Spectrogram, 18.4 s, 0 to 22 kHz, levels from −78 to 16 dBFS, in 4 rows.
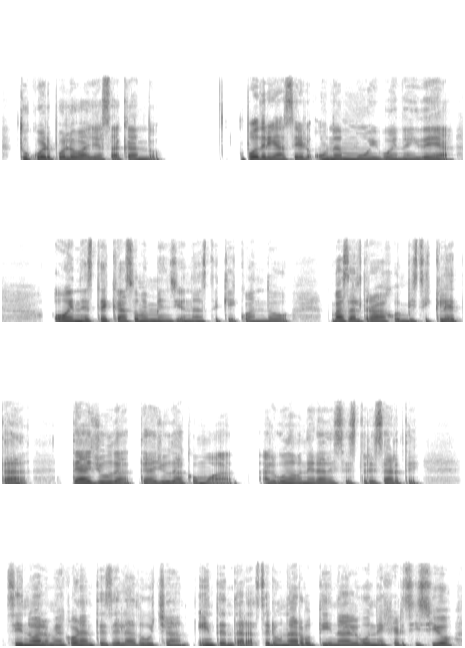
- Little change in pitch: No, average, 3.7 semitones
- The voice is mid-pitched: Yes, medium, 170 Hz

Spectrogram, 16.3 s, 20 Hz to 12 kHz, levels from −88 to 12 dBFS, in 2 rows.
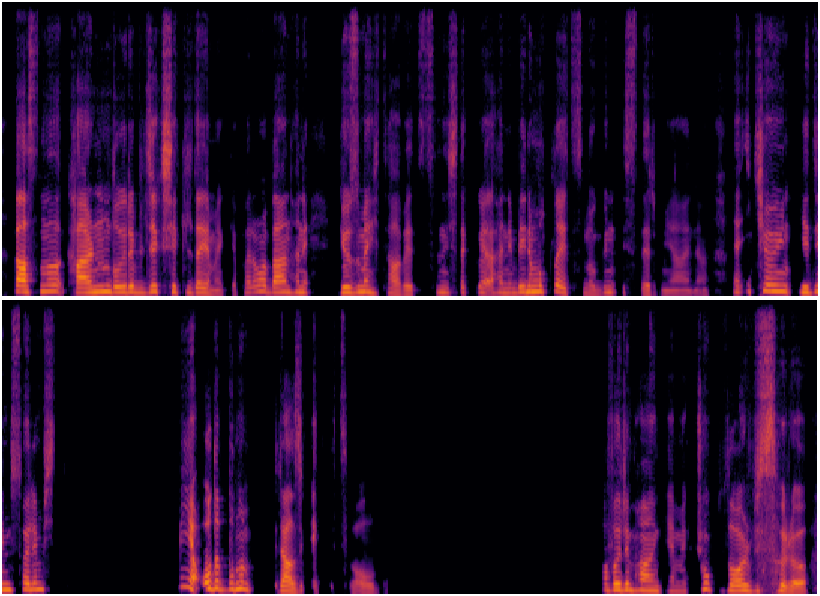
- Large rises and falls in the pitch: No, average, 3.8 semitones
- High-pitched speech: Yes, high, 215 Hz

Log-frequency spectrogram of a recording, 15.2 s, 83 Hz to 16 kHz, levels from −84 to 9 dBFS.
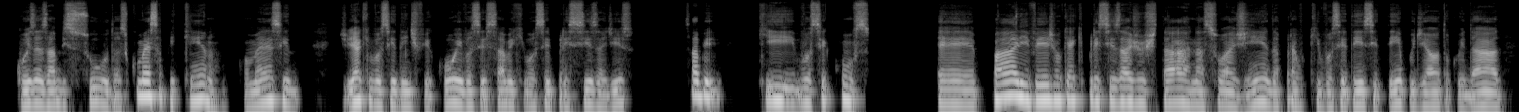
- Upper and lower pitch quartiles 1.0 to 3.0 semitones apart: No, average, 3.7 semitones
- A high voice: No, low, 115 Hz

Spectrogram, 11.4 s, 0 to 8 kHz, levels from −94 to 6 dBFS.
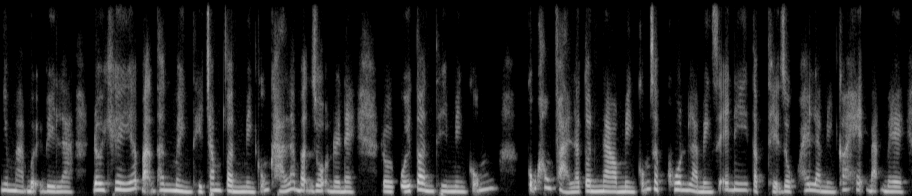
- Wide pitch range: No, average, 4.7 semitones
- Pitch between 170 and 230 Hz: Yes, high, 215 Hz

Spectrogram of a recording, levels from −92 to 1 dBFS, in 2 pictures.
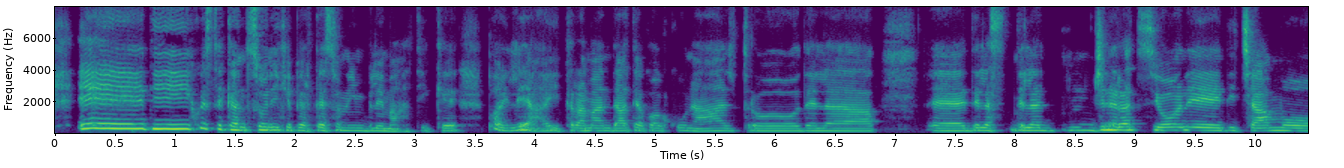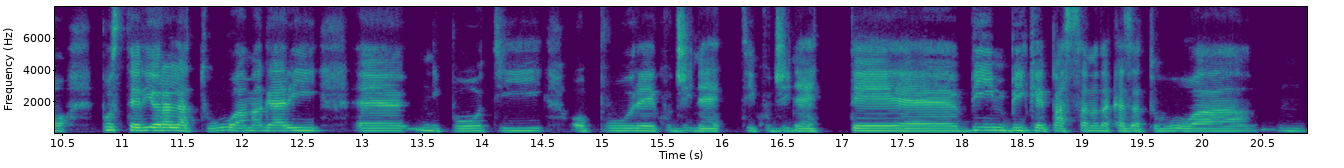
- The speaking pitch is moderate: Yes, medium, 160 Hz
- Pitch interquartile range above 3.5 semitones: No, average, 2.7 semitones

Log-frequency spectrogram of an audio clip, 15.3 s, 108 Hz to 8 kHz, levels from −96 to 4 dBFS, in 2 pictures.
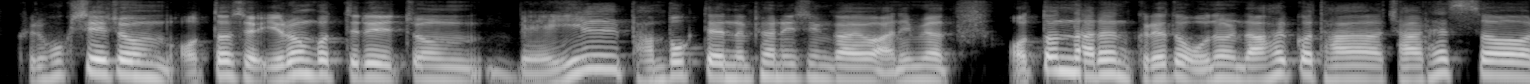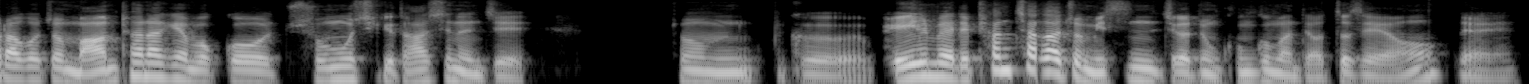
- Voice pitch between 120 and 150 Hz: Yes, low, 135 Hz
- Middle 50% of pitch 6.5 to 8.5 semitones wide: Yes, wide, 6.8 semitones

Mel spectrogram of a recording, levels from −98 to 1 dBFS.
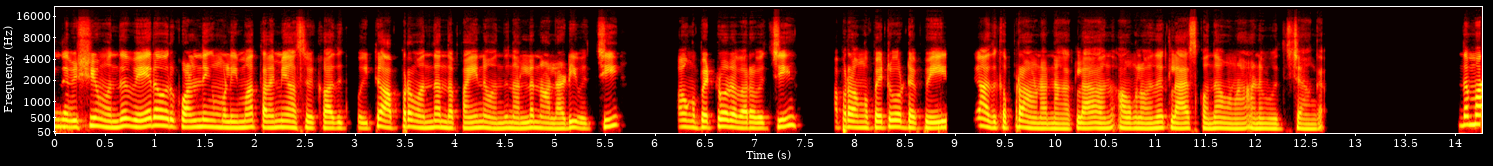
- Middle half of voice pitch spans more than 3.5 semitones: No, average, 3.2 semitones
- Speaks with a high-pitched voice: No, medium, 180 Hz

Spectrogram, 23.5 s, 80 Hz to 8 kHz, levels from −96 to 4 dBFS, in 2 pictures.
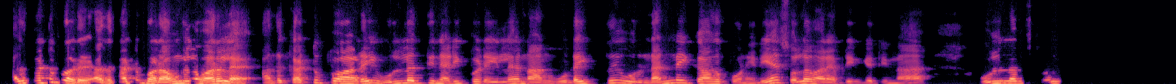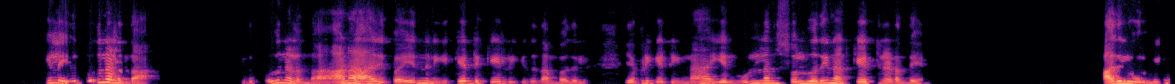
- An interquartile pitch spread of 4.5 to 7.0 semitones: Yes, average, 5.3 semitones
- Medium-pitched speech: Yes, medium, 180 Hz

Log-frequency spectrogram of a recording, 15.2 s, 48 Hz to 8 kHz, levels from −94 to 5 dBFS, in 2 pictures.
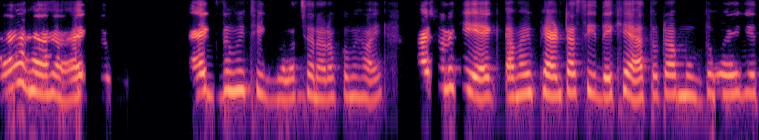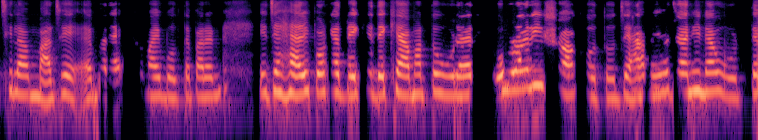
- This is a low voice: No, very high, 255 Hz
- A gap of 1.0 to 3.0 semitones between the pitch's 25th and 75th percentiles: Yes, average, 2.7 semitones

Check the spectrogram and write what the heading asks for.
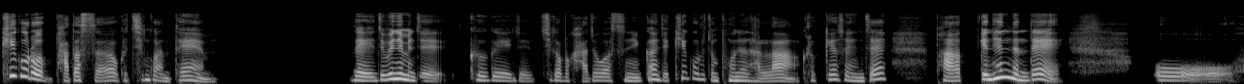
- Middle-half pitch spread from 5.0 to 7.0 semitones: Yes, wide, 5.4 semitones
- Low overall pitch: No, medium, 185 Hz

